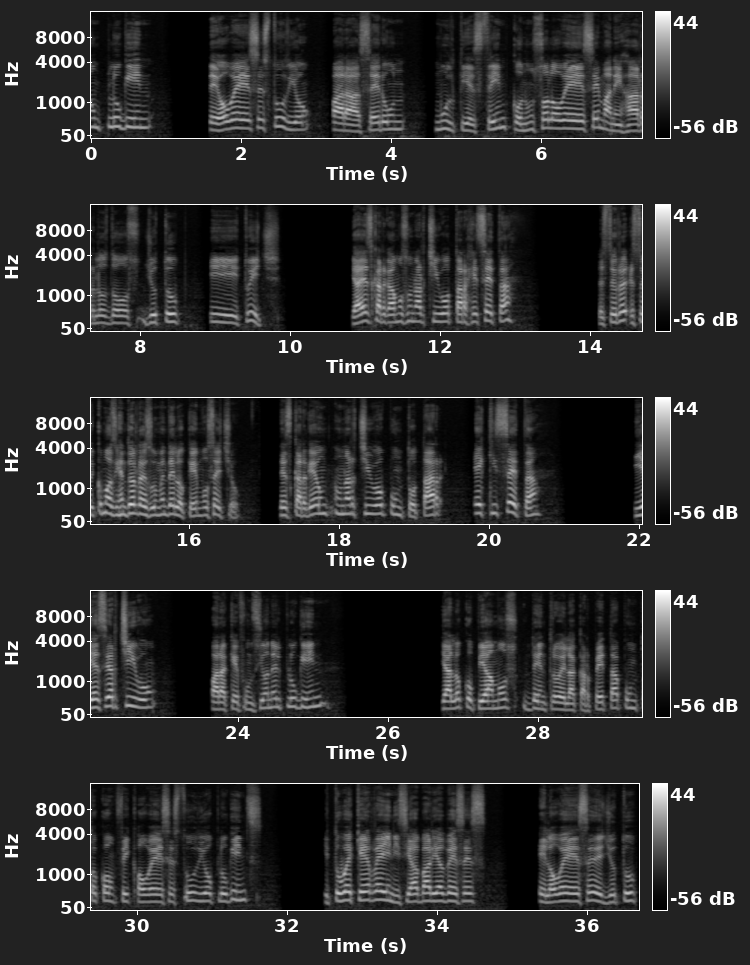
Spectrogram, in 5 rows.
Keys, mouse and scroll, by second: 24.6 super+k.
